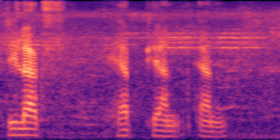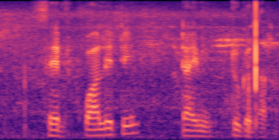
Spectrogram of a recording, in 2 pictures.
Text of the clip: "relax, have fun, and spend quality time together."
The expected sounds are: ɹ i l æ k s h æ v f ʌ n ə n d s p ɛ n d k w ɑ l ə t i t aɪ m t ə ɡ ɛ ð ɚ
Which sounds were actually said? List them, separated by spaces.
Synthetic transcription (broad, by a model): ɹ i l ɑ k s h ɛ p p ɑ n ə n d s ɛ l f k w ɑ l ə t i t aɪ m t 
